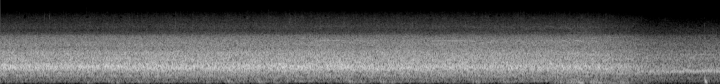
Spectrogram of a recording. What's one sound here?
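A stadium crowd cheers loudly.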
